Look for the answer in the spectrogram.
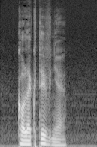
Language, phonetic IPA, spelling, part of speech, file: Polish, [ˌkɔlɛkˈtɨvʲɲɛ], kolektywnie, adverb, Pl-kolektywnie.ogg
